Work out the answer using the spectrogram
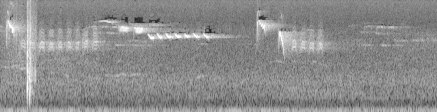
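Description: Quiet forest ambience with small birds calling over a low steady rumble: a quick run of high repeated notes about two seconds in, then a high call sliding downward a little after three seconds. One crunch on the gravel path near the start.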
